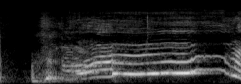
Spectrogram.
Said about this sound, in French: J'emmène Snoopy. Elle nous protégera en cas de danger. T'es sûr Non, parce que c'est le chien le plus peuré de la Terre. Elle est pire que Scooby-Doo.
